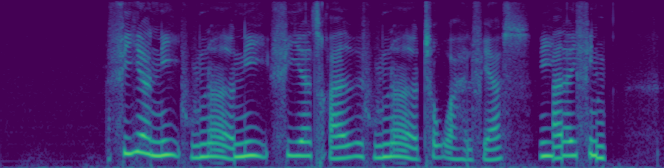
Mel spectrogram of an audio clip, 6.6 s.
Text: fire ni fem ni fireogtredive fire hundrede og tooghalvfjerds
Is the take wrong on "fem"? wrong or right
wrong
